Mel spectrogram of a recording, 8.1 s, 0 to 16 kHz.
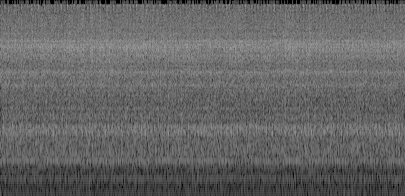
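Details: Toyota 2ZZ-GE engine: even, steady note under a strong airy hiss from the aftermarket induction kit, no knocks or ticks; normal engine sound.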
